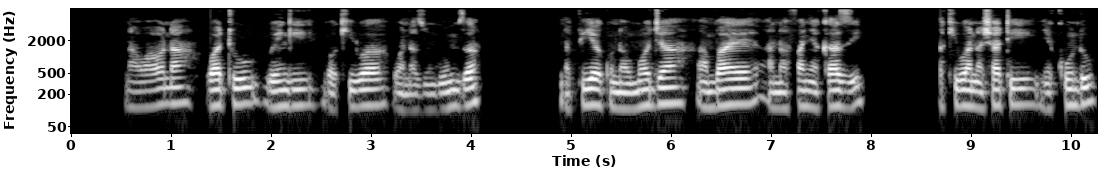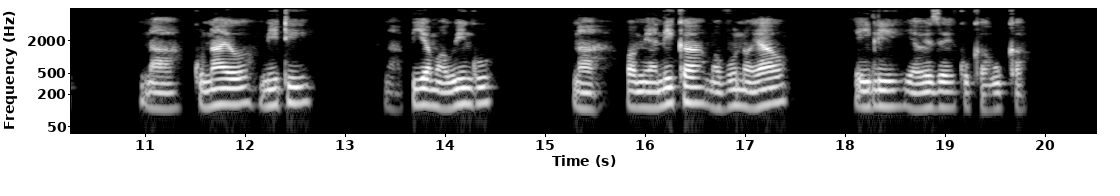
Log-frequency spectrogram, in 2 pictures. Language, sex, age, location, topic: Swahili, male, 18-24, Kisumu, agriculture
